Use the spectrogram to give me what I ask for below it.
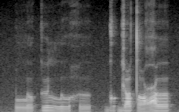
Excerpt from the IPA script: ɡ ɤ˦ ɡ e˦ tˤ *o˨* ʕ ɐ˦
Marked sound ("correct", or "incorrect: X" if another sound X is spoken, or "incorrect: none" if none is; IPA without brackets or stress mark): correct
